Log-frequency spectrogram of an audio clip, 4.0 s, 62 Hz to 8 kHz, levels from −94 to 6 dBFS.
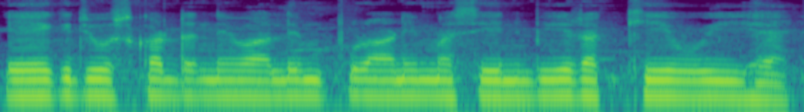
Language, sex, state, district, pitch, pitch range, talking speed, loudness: Hindi, male, Uttar Pradesh, Shamli, 125 Hz, 125-130 Hz, 150 wpm, -16 LUFS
